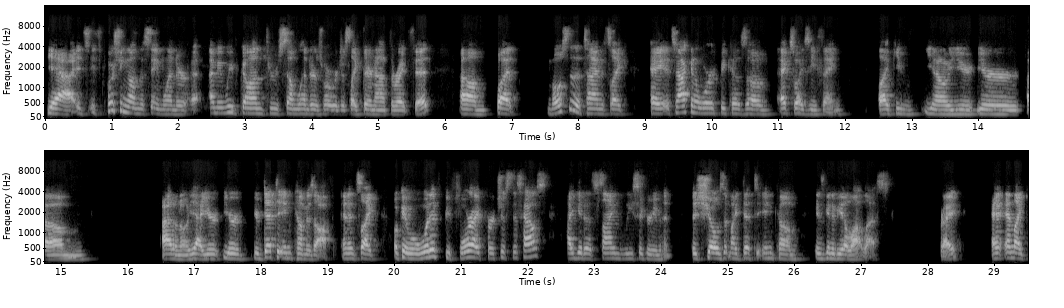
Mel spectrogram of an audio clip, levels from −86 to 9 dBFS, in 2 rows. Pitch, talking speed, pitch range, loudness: 160 Hz, 200 wpm, 145-175 Hz, -24 LUFS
